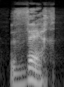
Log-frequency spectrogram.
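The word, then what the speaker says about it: vert: So masculine form you don't pronounce the final t feminine form ver.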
